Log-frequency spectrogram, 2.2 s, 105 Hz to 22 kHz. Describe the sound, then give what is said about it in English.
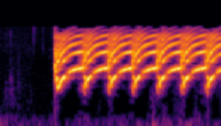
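A loud electronic alarm kicks in abruptly after a brief near-silence, repeating a rapid rising-and-falling whoop about six times in steady rhythm, a car-alarm-like 'draft need alert' sound effect played in a mock draft for pick number 65, Oregon safety Jevon Holland. “That's a draft need alert.”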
